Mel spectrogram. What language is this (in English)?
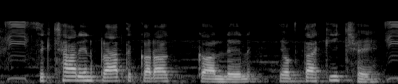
Maithili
